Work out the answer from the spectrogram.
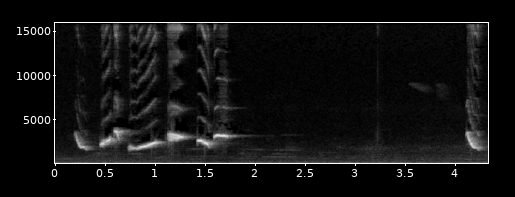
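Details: Energetic orange-headed thrush kept as a songbird in Bali, Indonesia, during the morning: a quick phrase of loud rising and falling whistled slurs, each note distinct, followed by silence and the start of another phrase.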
